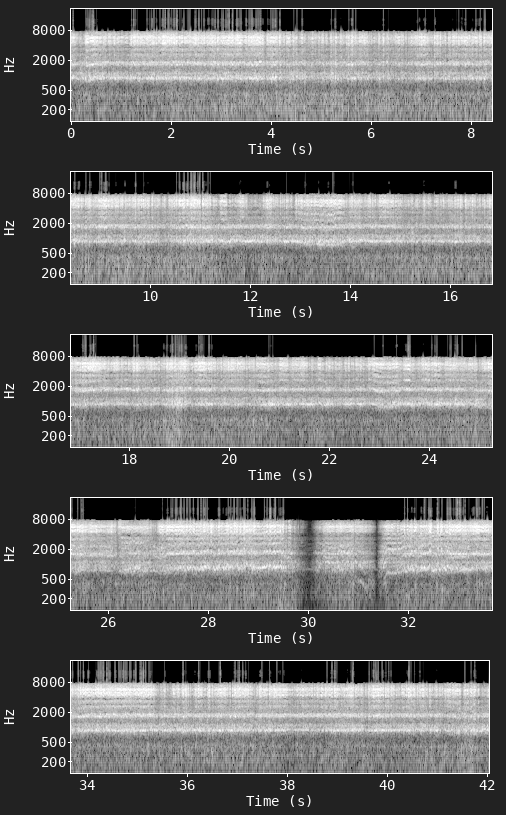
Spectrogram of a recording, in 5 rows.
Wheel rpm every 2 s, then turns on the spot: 230, 240, 230, 230, 230, 230, 230, 230, 230, 240, 230, 230, 220, 190, 170, 90, 190, 230, 240, 230, 230.
none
